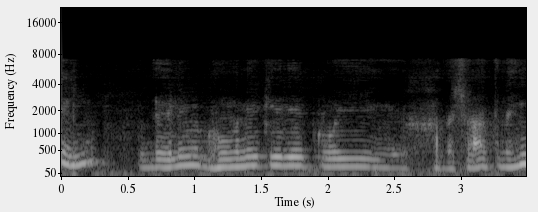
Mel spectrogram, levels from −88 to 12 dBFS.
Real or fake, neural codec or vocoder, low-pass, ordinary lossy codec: fake; codec, 44.1 kHz, 2.6 kbps, SNAC; 7.2 kHz; AAC, 32 kbps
